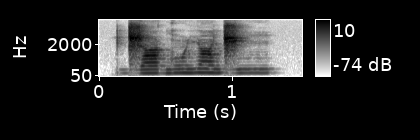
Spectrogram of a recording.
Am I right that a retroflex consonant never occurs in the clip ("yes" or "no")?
yes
